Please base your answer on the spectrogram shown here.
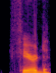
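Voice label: "fyrd", American English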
